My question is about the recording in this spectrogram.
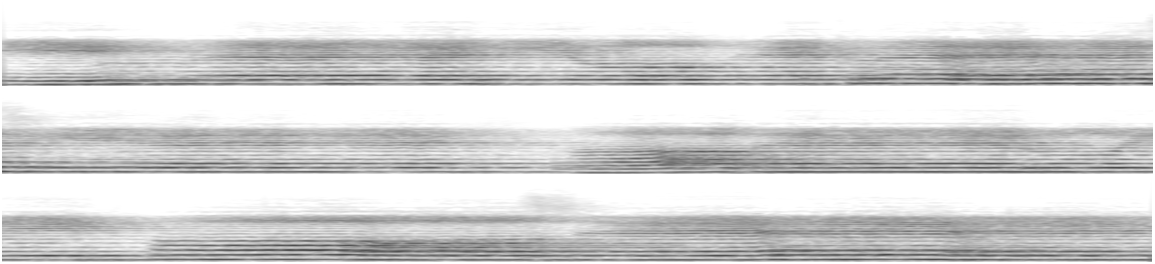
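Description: Slow chant sung by low male voices, long held notes that shift to a new pitch every few seconds.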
